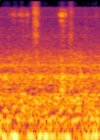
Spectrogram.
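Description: A Benu Pixie fountain pen writing on paper, a faint continuous scratchy rasp, close and quiet with no voices.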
